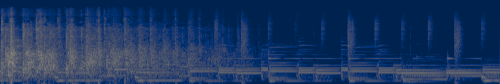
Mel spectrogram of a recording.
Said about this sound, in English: For the sake of our party, for the sake of our nation, we must say here and now to all who would lead our party in this new century, the era of big Republican government is over. And you can applaud if you agree with that.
